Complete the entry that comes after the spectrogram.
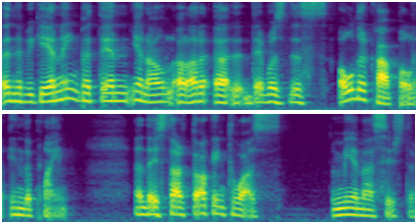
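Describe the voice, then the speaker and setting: With a Portuguese accent, a woman speaks at a moderate pace in a very deep, low pitch with vocal fry and lively intonation. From Portugal. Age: 80s+. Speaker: elderly immigrant interviewee. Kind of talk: life story interview. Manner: halting.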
